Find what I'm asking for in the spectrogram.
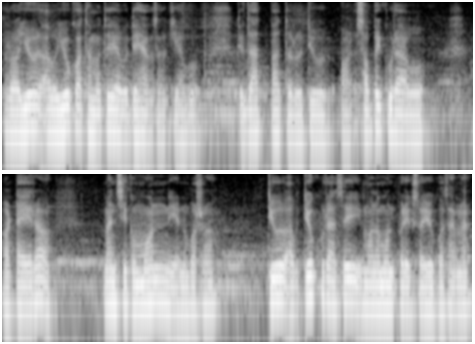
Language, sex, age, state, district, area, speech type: Nepali, male, 18-30, West Bengal, Darjeeling, rural, spontaneous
